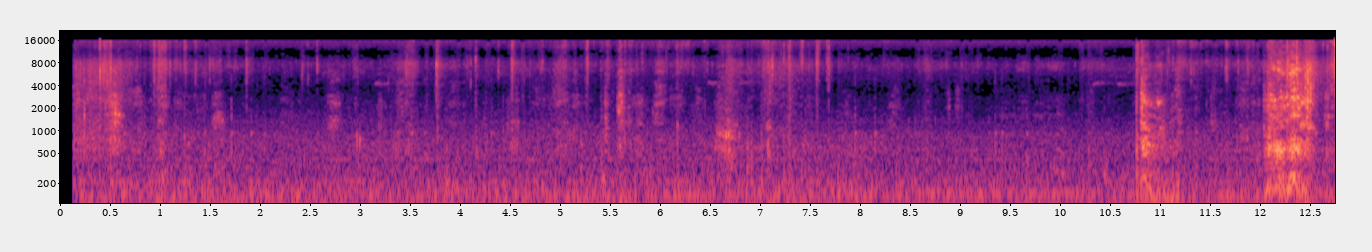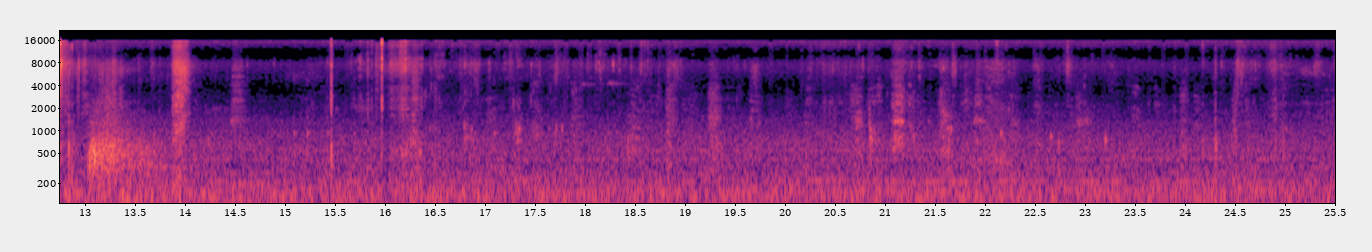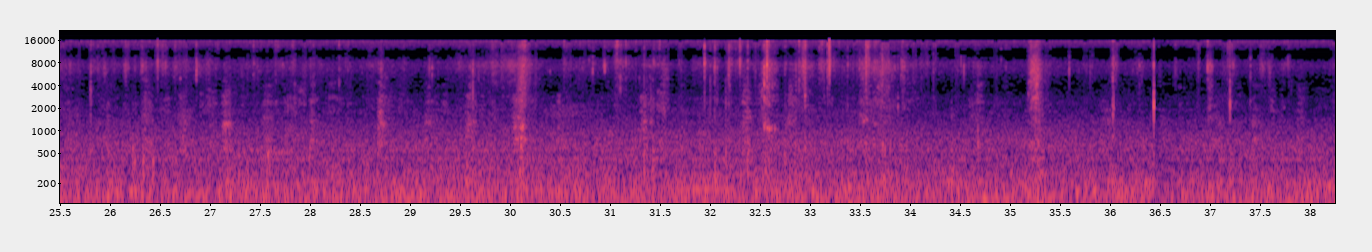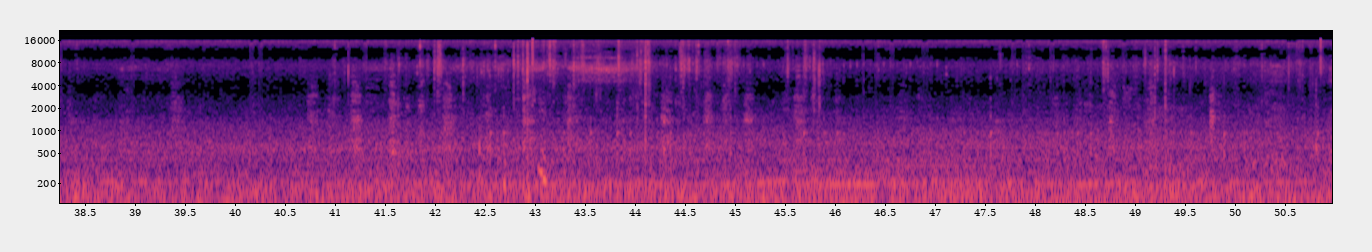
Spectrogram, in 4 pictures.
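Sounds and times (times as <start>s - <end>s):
low background hum: 0.2s - 50.9s.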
